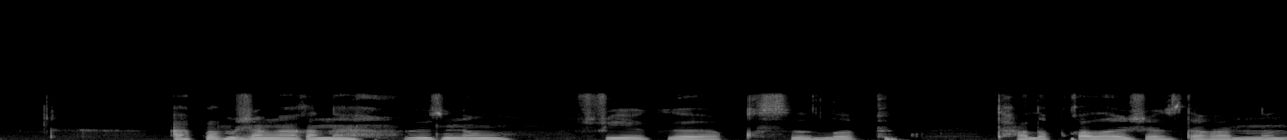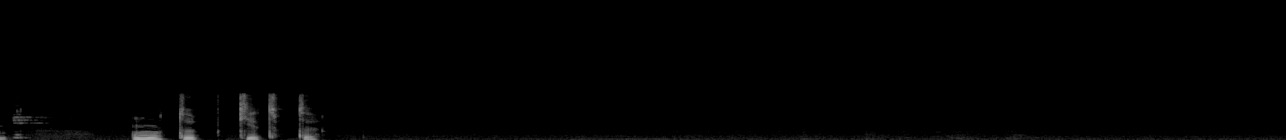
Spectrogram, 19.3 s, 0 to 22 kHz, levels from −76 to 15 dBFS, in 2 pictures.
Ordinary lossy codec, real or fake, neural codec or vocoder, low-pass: none; real; none; 7.2 kHz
